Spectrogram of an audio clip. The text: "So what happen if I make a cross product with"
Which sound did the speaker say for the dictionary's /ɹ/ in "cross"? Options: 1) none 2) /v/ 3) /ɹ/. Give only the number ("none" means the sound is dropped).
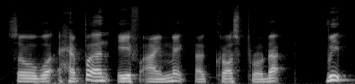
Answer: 3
